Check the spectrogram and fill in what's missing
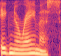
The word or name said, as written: ignoramus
